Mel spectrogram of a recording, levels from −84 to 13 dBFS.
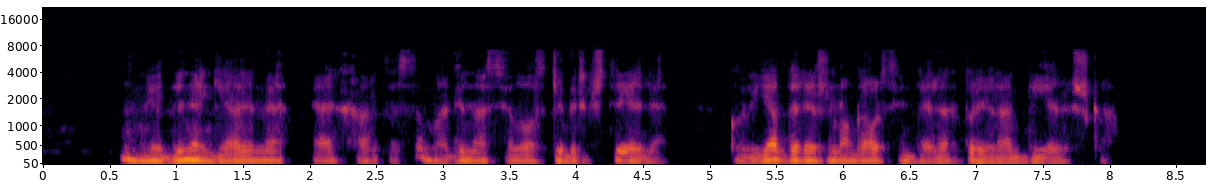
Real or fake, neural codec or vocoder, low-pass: fake; codec, 24 kHz, 3 kbps, HILCodec; 7.2 kHz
